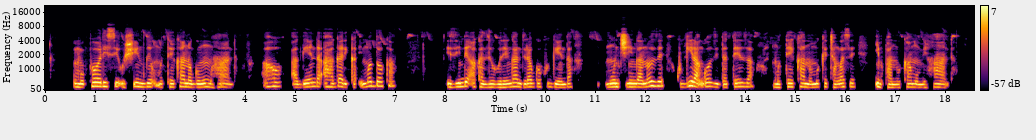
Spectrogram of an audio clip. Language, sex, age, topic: Kinyarwanda, male, 18-24, government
